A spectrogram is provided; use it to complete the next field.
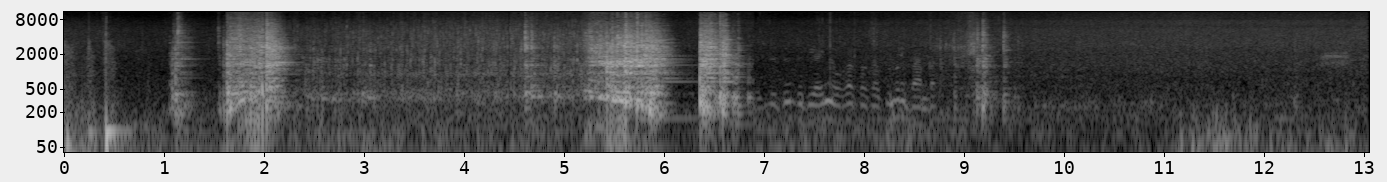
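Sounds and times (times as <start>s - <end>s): water pouring into a pot: 1.7s - 6.0s.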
